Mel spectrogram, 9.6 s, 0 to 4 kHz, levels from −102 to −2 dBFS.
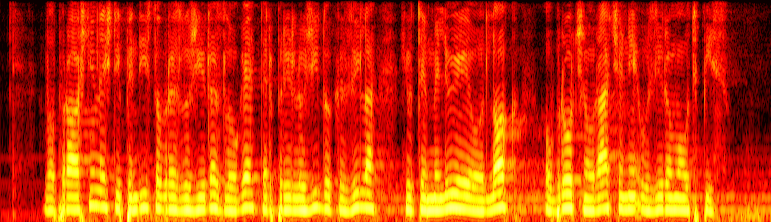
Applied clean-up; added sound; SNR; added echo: none; none; none; reverberation time 2.5 s.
